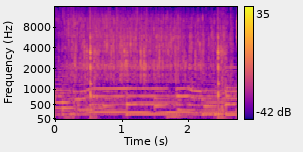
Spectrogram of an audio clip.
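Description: Pork fat renders in a pot, sizzling and crackling steadily, with occasional sharp pops over a low background hum.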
